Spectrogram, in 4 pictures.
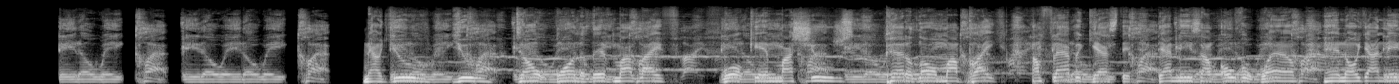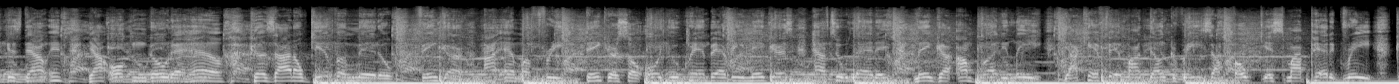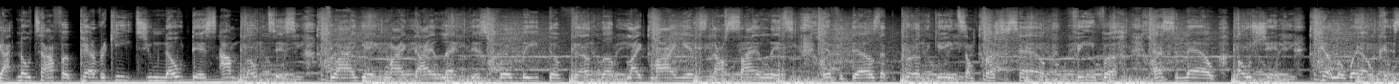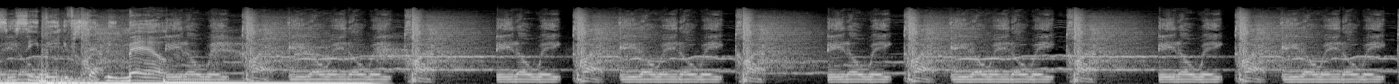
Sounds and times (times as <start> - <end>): Pop music: 3.7 - 55.9.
